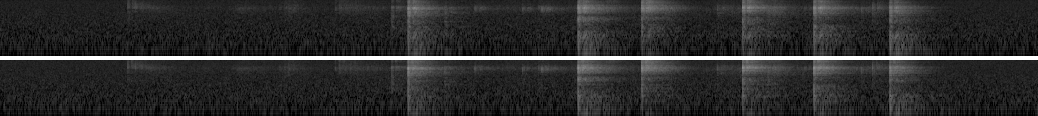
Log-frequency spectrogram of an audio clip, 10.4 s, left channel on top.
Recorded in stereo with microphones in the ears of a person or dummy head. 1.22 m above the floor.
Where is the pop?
15° right (ahead or behind), 1.4 m.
